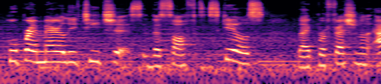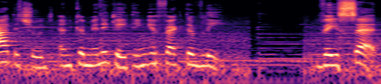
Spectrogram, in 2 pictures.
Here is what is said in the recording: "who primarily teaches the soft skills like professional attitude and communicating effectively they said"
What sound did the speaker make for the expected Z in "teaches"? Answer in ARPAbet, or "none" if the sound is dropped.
S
